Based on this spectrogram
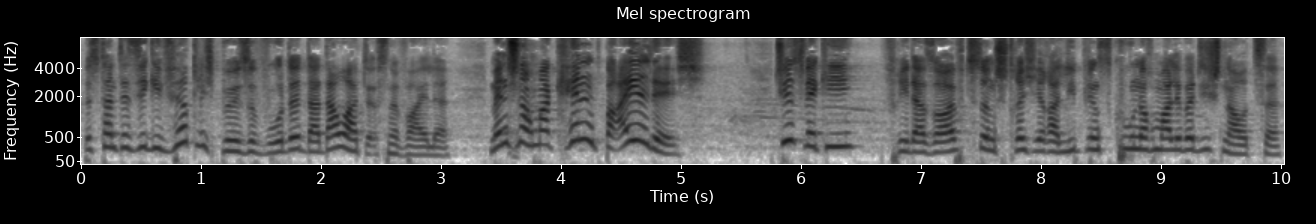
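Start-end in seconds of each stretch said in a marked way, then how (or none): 3.4-5.2 higher-pitched, impatient outburst; exasperated call. Acted. Aunt loses patience with her dawdling niece, exasperated. Aunt hurrying child, getting crosser. 5.8-6.4 higher-pitched little farewell call; child's goodbye. Acted. Girl takes leave of her favourite cow, calling goodbye.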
